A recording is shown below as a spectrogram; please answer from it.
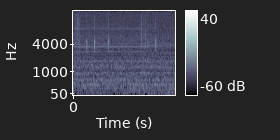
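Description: Faint steady electronic tone from a small speaker driven by a Schmitt-trigger-and-integrator voltage-controlled oscillator through its filtered sine-approximation output, with a few small ticks.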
